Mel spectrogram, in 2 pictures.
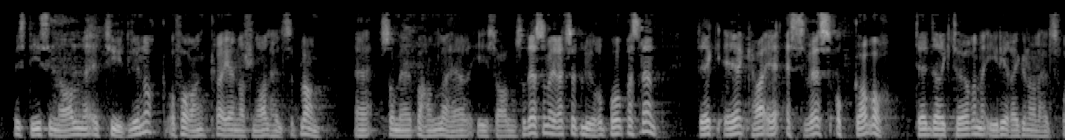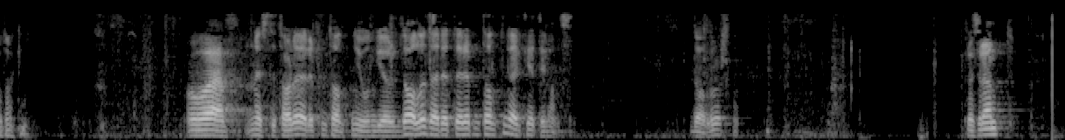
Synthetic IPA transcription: ʋɪsd̪ɪsɪŋnɑːlənəʔɛt̪ʰyːd̪əlɪnɔkːɔ̰fɔʁɑŋkʁɑɪɛɪnːɑʂʊnɑːlɦɛlsəpʰlɑːn | sɔmɛbəhɑnd̪lɑhæːʁɪsɑːlən̩sɔd̪ɛsɔmɛɡʁɛt̪ːsɛt̪lʉːɾəpʰɔpʰʁɛsɪd̪ɛnt̪ | d̪̥ɛɛkʰɑːʔɛʔɛsʋeːsɔpɡɑːʋəʁ | t̪ʰɪld̪ɪɾəkt̪ʰøːʁənəʔɪd̪ɪʁɛɡɪʊnɑːləhɛlsə̥fɔʁt̪ʰɑ̰ːkənə | ʔɔnɛst̪ət̪ʰɑːləæɾɛpɾsn̩t̪ʰɑnt̪n̩juːnɡɛɔɾɡd̪ɑːləd̪æɾɛt̪ːəɾɛpɾəsn̩t̪ʰɑnt̪n̩ɡæəɾket̪ɪlhɑnsn̩ | d̪ɑːləʋæʂmuːl | pʰɾɛsɪd̪ɛnt̪

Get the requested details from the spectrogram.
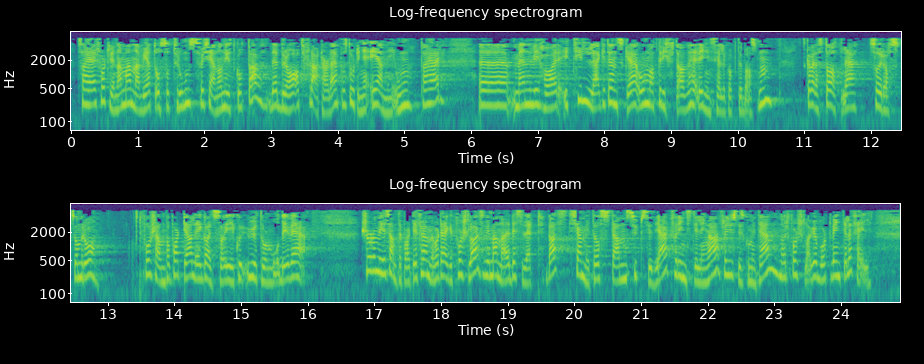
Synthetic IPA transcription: sɔhæːɾfɔʈʰɾɛːnəmæɪnəɾʋɪɑt̪ɔsːɔt̪ʰɾʊmsfɔɾçeːnəɳʏt̪ːɡɔt̪ːɑʋd̪ɛæɾbɾɑːɑt̪fɽeːʈɑːləpʰɔst̪uːʈɪŋæ̰ʔeːnɪʔʊmt̪ʰɑhæːɾ | mɛnʋɪɦɑɾɪ̰t̪ʰɪlːɛɡːɛt̪œnskəʊmɑt̪̚d̪ɾɪft̪ɑʋɾɛnɪŋshɛlɪkʰɔpt̪əɾbɑ̰sn̩ | skɑlʋæːɾəst̪ɑːt̪lɪsɔɾɑsk̪sɔmɾoː | fɔʂɛlnpɔpʰɑʈːiːɑlɛɡːɑlt̪sɔɪkʰʊɾʉːt̪ʰuːlmṵːd̪ɪʋɪæ̰ | ʂøːɽɔmʋɪsɛnt̪əɾpɑʈiːəfɾɛmːəʋɔʈeːɡət̪fɔʂɭɑːɡsɔʋɪmænəd̪ɛsɪd̪eːʈbæst̪çɛmːɪt̪ʰɪlɔst̪æmːsʉbsɪd̪ɪæːʈfɔɾɪnst̪ɪlːɪŋɑfɾɑjʉst̪ɪskʊmɪt̪ʰeːənnːɔɾfɔʂɭɑ̰ːɡəʋɔʈːʋɛɲt̪ɛləɾfḛɪl

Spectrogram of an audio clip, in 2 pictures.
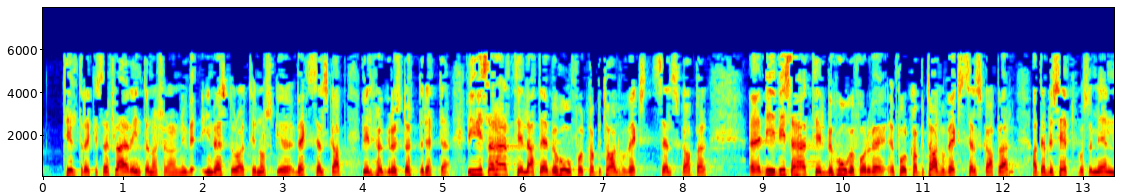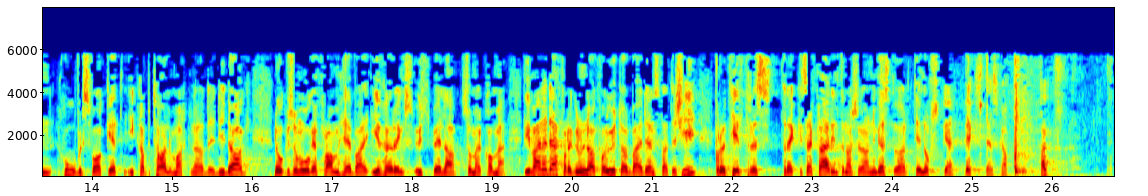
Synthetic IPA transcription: t̪ʰɪlt̪ʰɾɛkːəsæɪflæɪɾəɪnt̪əɳɑʂʊnɑːləɪnʋɛst̪ʊɾɑt̪ʰɪlnɔɾʂkəʋɛkst̪sɛlskɑːpʋɪlɦœɡɾəst̪œt̪ːəd̪ɛt̪ːə̰ʋɪʋiːsəɾhæːɾt̪ʰɪlɑt̪̚d̪ɛæɾbəɦuːʋfɔɾkʰɑpɪt̪ʰɑːlhɔʋɛkst̪sɛlskɑːpəɾʋɪʋiːsəɾhæːɾt̪ʰɪlbəɦuːʋəfɔɾfɔɾkʰɑpɪt̪ʰɑːlhɔʋɛkst̪sɛlskɑːpəɾ | ɑt̪̚d̪ɛblɪsɛt̪ːpʰɔsɔmɛnhuːʋəd̪sʋɑːkət̪ʰɪ̰kʰɑpɪ̥t̪ʰɑːlmɑɾknɑd̪ənɪd̪ɑːɡnoːkəsɔmoːɡəæɾfɾɑmɦeːʋɑʔɪɦœɾɪŋsʉːt̪spɪlɑsɔmæːɾkʰɔmːə | ʋɪmæɪnəɖ̪æɾfɔɾɑt̪ɡɾʉnlɑːɡfɔɾʉːt̪ɑɾbæɪd̪əɛnst̪ɾɑt̪əʂiːfɔɾɔt̪ʰɪlt̪ɾt̪ʰɾɛkːəsæɪflæɪɾɪnt̪əɳɑʂʊnɑːlɪnʋɛst̪uːəɾt̪ʰɪlnɔɾʂkəʋɛkst̪sɛlskɑ̰ːp

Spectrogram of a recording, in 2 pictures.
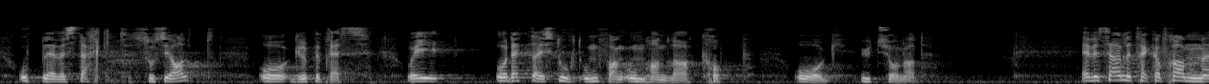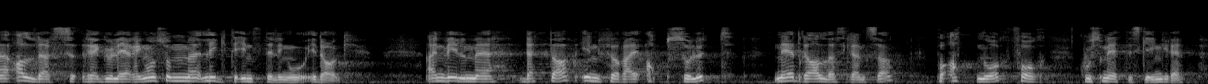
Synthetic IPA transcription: ʔʊpleːʋəst̪æʁkt̪sʊsɪɑːlt̪ | ʔoːɡʁʉpːəpʰʁɛs | ɔd̪ɛt̪ːɑɪst̪uːʁt̪ʊmfɑŋʔʊmɦɑnd̪lɑkʰʁɔpː | ʔoːɡʉːt̪ʃoːnɑ̰d̪ | jɛʋɪlsæːʁlɪt̪ʰʁɛkːɑfʁɑmʔɑld̪əʁsʁɛɡʉleːɾɪŋɔsɔmlɪɡt̪ʰɪlɪnst̪ɪlːɪŋʊʔɪ̰d̪ɑːɡ | ʔæɪnʋɪlmɛd̪ɛt̪ːɑɪnføːʁɑæɪʔɑpsʊlʉt̪ | neːd̪ʁəɑld̪əʁsɡʁɛnsɑ | pʰɔʔɑt̪n̩oːʁfɔʁ | kʰʊsmeːt̪ɪskəɪŋɡʁḛːp

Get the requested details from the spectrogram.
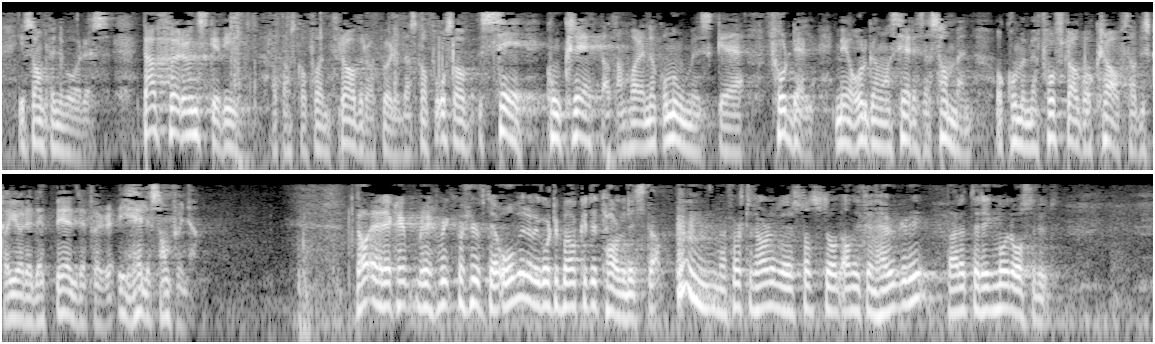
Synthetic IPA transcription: ɪsɑmfʉnːəʋoːɾəsd̪̥æɾfɔɾœnskəɾʋɪɑt̪d̪ɛnskɑlfoːɛnfɾɑːd̪ɾɑ̰ːkʋœɖ̪əd̪ɛskɑfɔsːɔseːkʰʊŋkʰɾeːt̪ɑt̪̚d̪ɑnɦɑɾɛnœkʊnuːmɪsk | fɔɖeːl | mɛɔɔɾɡɑnɪseːɾəsæɪsɑmːənʔɔkʰɔmːəmɛfɔʂɭɑːɡɔkʰɾɑːʋt̪ʰɪlɑt̪ʋɪskɑljøːɾəd̪ɛbeːd̪ɾəfɔɾɪheːləsɑmfʉnə | d̪ɑɛɾɾɛɪkɔʃʉft̪ɛʔoːʋəɾɔʋɪɡoːʈɪlbɑːkət̪ʰɪlt̪ʰɑːləlɪst̪ɑmɛnfœʂʈət̪ʰɑːləɾæst̪ɑːt̪sɾoːd̪ɑ̰nɪkənɦɑʉɡəɭɪd̪̥æɾɛt̪ːəɾɪɡmʊɾoːsɾʉ̰ːd̪

